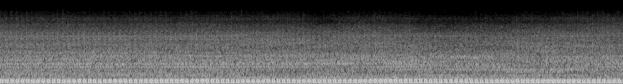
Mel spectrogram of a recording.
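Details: Free Troy-Bilt riding mower, started with help while the carb shut-off solenoid clicks, needing a solenoid: low, even twin thrum at steady speed, no knocks or misses, running healthy. It moves in reverse, though the belt smells burning and is possibly the wrong belt.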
